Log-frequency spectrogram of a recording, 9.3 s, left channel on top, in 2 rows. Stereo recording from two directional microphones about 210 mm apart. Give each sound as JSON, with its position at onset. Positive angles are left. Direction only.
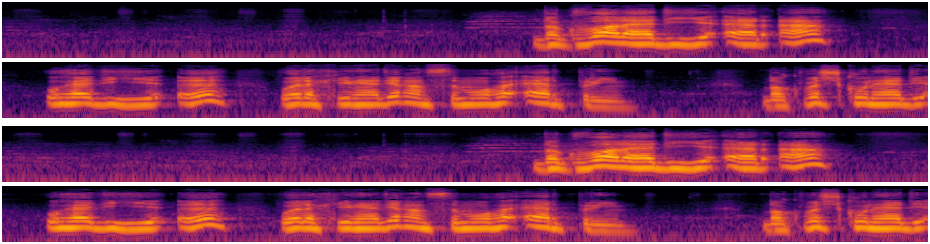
{"t": 2.7, "sound": "a man's voice", "side_deg": 25}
